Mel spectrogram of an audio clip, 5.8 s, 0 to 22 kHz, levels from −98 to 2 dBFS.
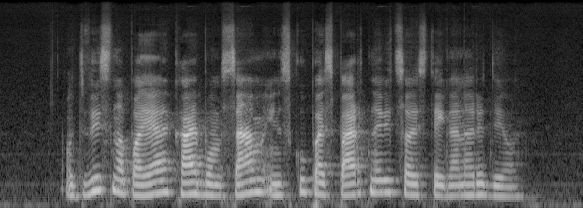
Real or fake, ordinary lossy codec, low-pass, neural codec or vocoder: fake; none; none; codec, 44.1 kHz, 7.8 kbps, DAC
